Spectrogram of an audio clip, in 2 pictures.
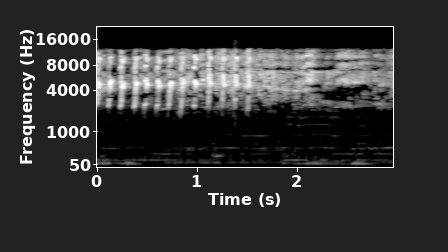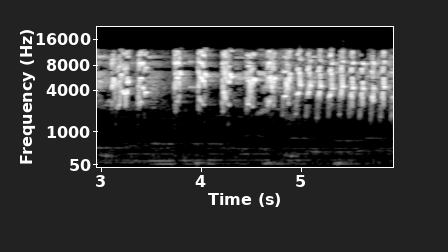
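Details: High rapid chattering from a young Salatiga lovebird in konslet style, briefly easing to softer notes mid-phrase before resuming fast, evenly pulsed shrill chirps; low hum in the background.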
